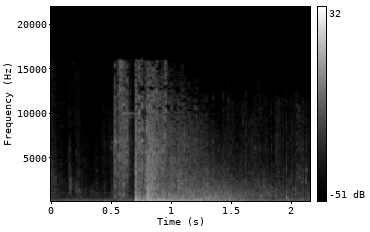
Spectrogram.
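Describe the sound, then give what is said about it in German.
A loud video game pump shotgun blast fires once through a wall, its sharp crack trailing into a long, rumbling decay, with a brief burst of noise just before it. No one speaks. “Und der okay, Schuss geht durch durch.”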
